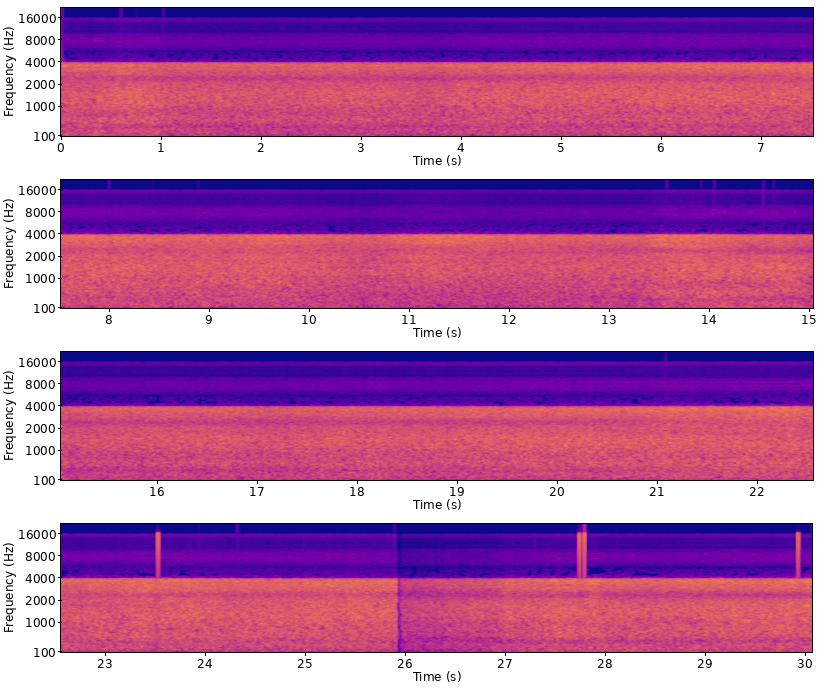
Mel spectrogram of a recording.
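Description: Heavy ocean surf breaking over rocks: a continuous loud roar of churning white water, with a short break near the end.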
